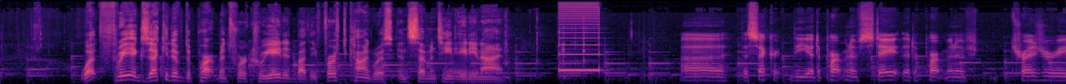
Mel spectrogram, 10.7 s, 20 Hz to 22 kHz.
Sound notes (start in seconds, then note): 0.0 gentle music; 5.6 buzzer beeps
